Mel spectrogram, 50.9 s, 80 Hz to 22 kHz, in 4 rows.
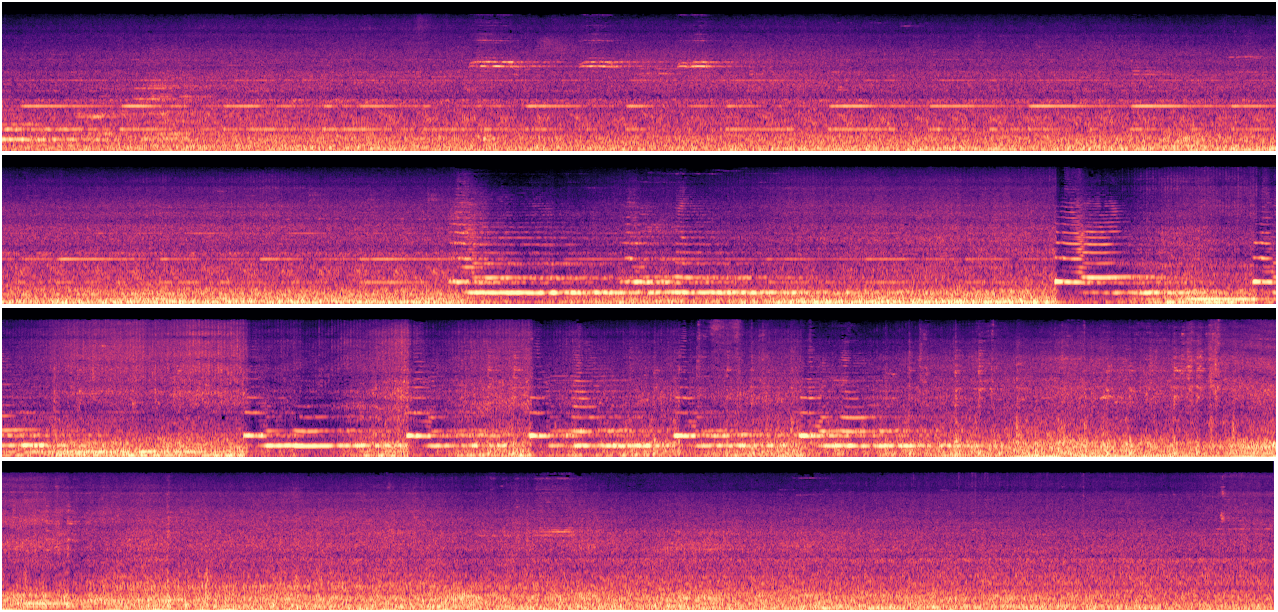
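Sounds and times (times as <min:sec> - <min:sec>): train horn blasts: 0:00.0 - 0:02.4, 0:17.2 - 0:20.8, 0:23.2 - 0:26.5, 0:27.8 - 0:35.2, 0:43.2 - 0:44.2
train rumbling by: 0:00.0 - 0:50.9.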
